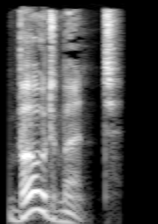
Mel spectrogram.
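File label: "bodement", British English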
